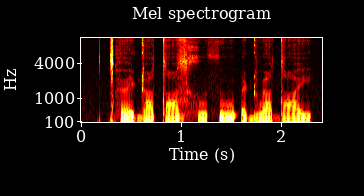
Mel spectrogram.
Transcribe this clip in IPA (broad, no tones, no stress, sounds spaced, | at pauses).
ǀʰ ə i̯ ɖ ə y̯ tˤ a z x u θ u ʔ ə ɖ u y̯ dˤ a i̯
